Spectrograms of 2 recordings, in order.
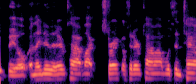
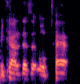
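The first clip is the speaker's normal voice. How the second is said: usual speaking voice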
